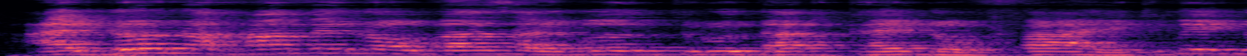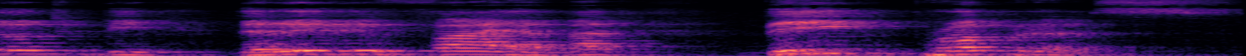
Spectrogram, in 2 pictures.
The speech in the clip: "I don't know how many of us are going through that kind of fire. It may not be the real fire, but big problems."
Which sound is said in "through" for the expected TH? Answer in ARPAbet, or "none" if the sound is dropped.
TH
